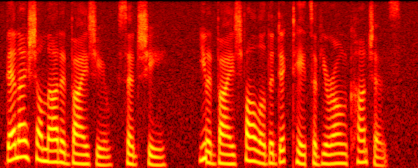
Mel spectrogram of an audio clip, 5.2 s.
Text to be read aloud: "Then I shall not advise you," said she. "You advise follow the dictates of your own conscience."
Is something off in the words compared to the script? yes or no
no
